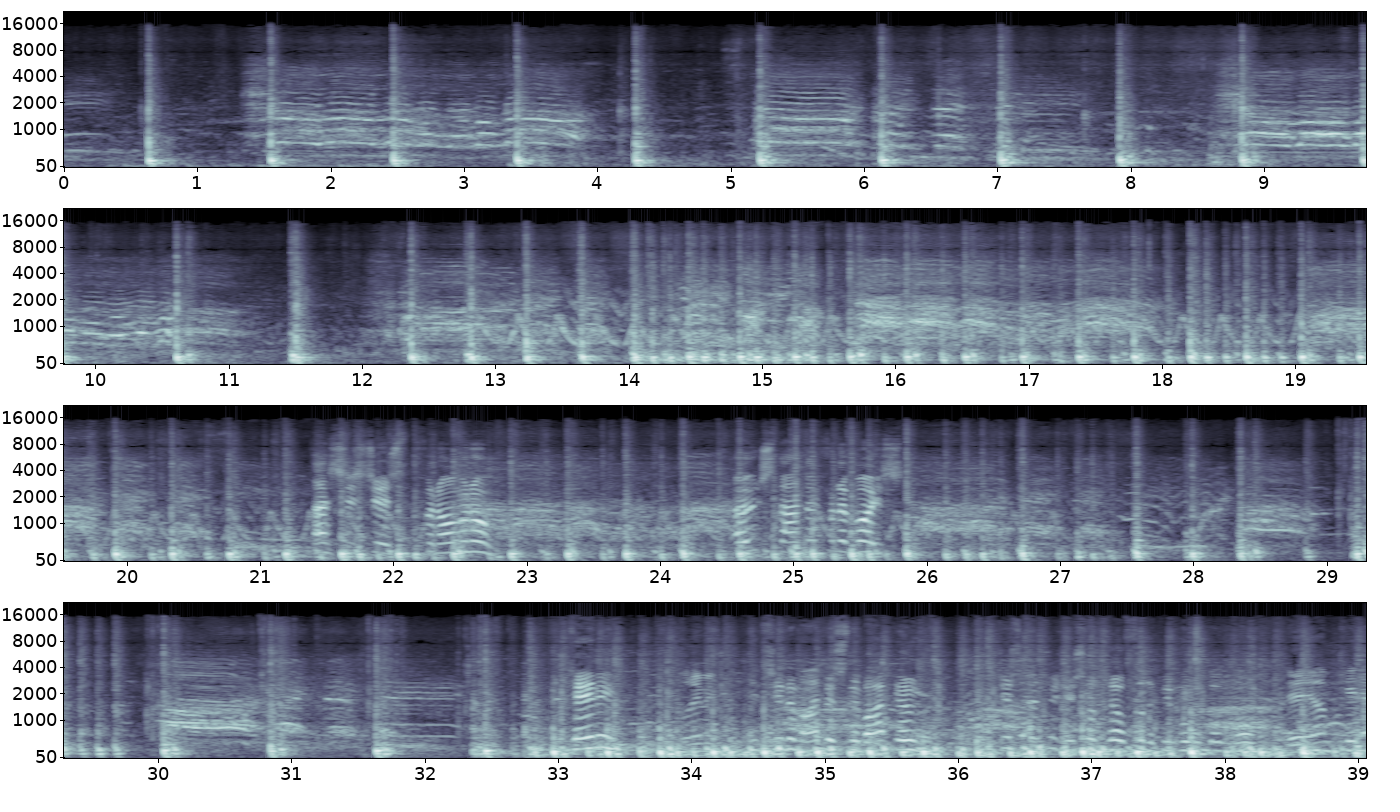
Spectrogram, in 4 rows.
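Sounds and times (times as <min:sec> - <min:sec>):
fans chanting: 0:01.3 - 0:04.0, 0:05.1 - 0:11.3, 0:12.0 - 0:29.0, 0:29.7 - 0:39.0
marching drum beaten with sticks: 0:12.3 - 0:39.0.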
